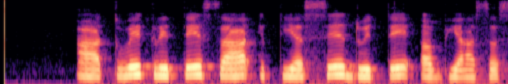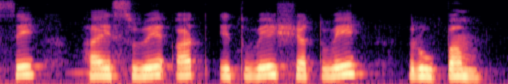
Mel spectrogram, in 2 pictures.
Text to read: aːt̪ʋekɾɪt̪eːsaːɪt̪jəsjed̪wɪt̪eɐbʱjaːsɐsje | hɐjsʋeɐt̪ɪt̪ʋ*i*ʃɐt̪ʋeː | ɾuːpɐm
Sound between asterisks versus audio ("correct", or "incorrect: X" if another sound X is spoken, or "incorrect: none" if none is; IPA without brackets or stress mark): incorrect: e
